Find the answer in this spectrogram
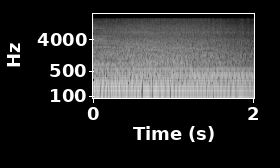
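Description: Cartoon car sound effect from an animated intro: a steady engine-like hum with a rushing noise over it, fading out at the end.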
